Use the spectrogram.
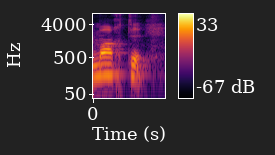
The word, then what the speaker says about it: morte: Pronounce that T now. Elle est morte. That's what distinguishes the masculine from the feminine, okay?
